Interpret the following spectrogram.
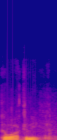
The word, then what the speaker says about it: Tawakoni: Lake Tawakoni. Hey, I pronounced it right.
